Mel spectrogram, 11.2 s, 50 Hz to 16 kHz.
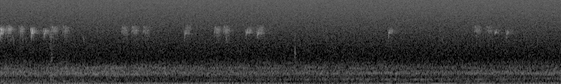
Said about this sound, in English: Crossbill's coming. Was a type 2, no sign of it now. Step. Another crossbill, 6:57.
